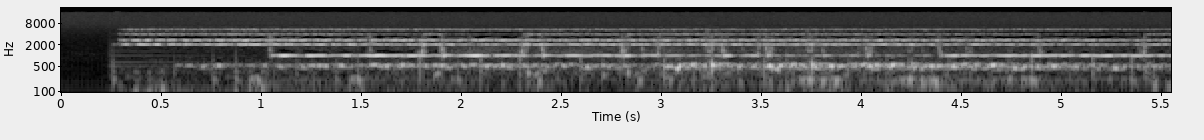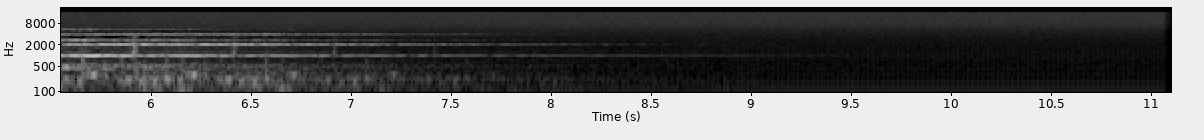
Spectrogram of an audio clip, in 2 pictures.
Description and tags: Orbit Shuffle 1
A cool sound from my Roland GR-33 guitar synth.
Guitar, Midi, Gr-33, SynthSpacey, GuitarRoland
